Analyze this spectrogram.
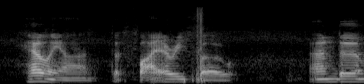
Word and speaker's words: Helion: Hey guys, welcome back to Beast Quest, Series 7, Book 2, Helion the Fiery Foe.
